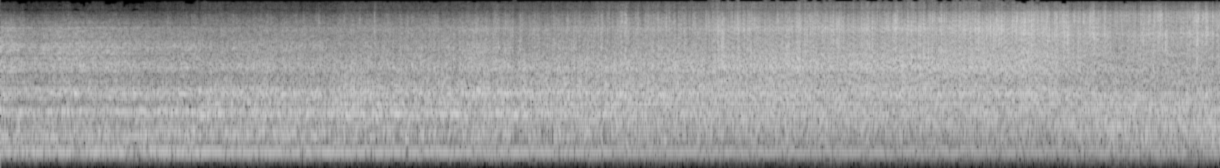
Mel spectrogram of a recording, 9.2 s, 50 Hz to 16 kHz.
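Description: Starship SN9's three Raptor rocket engines firing at liftoff: a loud, steady rushing roar of exhaust, thin in the deep bass.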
